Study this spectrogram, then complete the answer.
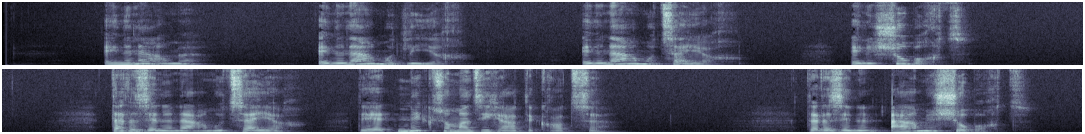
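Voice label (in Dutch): iemand die arm is, Limburgse gesproken woordenboeken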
